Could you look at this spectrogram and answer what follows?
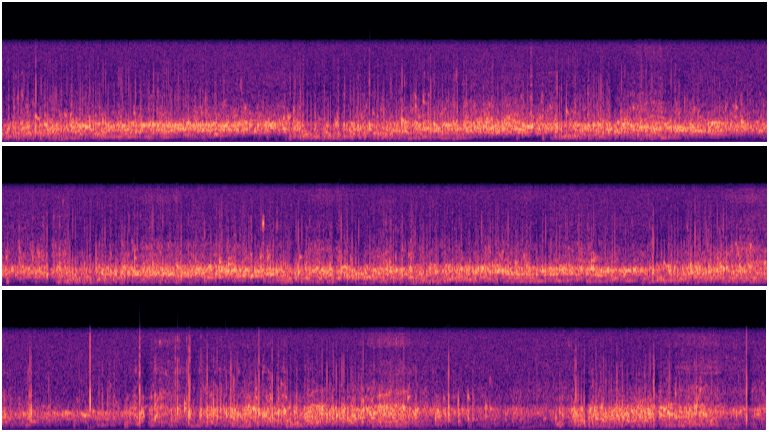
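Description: Scuba divers' exhaled bubbles gurgling and rushing, heard underwater through the camera's housing as a loud, muffled, steady bubbling that eases off briefly a few times.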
